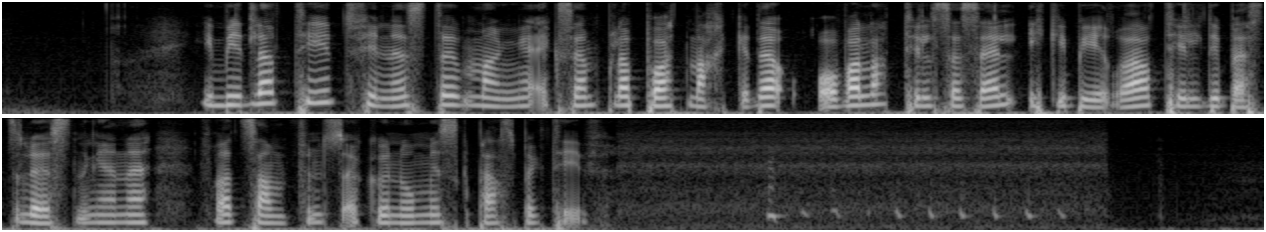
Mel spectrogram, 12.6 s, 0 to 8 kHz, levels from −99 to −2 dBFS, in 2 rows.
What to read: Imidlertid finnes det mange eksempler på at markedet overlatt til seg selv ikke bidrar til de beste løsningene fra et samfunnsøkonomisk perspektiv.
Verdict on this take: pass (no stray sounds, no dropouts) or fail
fail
